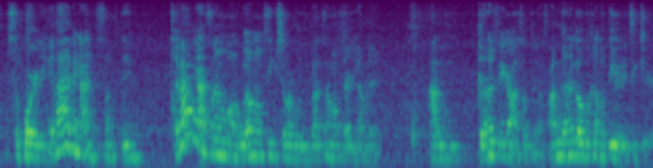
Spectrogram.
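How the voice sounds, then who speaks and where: A woman's voice: fairly low pitch, far from the mic. A young woman in her twenties hosts a casual podcast, speaking frankly and conversationally with plenty of slang. She sits a little away from the mic in a roomy space, with faint ambient noise underneath. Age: 20s. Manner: candid and conversational, with lively put-on quotes and slang. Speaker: podcast host. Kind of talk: casual solo podcast talk.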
